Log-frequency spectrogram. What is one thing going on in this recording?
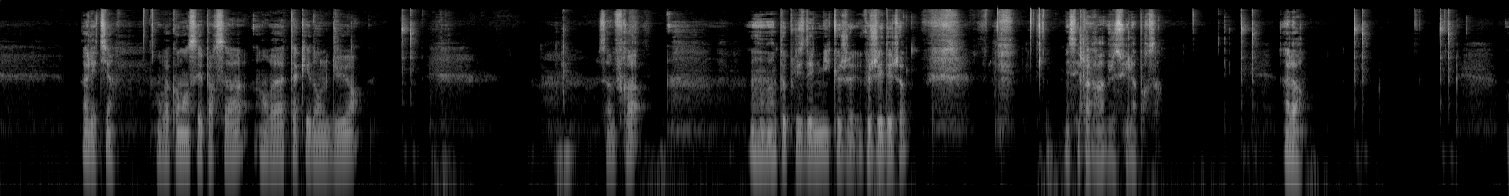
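A man speaks close to a microphone, calmly and with pauses.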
